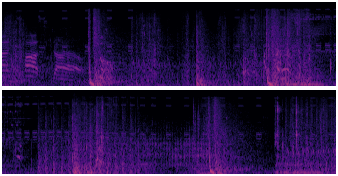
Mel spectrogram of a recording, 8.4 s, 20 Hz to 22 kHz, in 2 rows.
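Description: Sharp bursts of automatic gunfire crackle in the shooter game The Division 2, scattered among a steady game soundscape and quieter clicks.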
